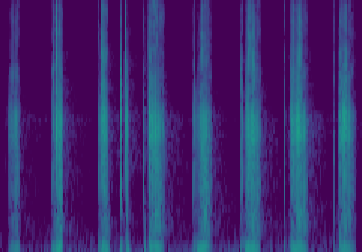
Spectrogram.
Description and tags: This sound was created by running a pencil up and down the spine of a spiral notebook. Using various speeds helped me create different types of sound. This sound has been cut and faded but no other effects have been added.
